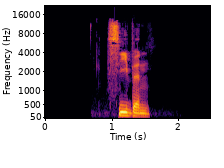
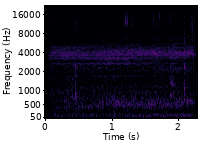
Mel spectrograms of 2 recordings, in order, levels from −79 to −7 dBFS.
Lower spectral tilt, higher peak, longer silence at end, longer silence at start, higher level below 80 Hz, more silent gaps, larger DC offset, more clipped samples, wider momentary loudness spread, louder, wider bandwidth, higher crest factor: first, -3 dB/octave vs -0.5 dB/octave; first, 0 dBFS vs -32 dBFS; first, 0.95 s vs 0 s; first, 0.95 s vs 0 s; first, -58 dBFS vs -82 dBFS; neither; neither; neither; first, 14 LU vs 2 LU; first, -14 LUFS vs -51 LUFS; second, 14.5 kHz vs 19.5 kHz; about the same, 20 dB vs 22 dB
